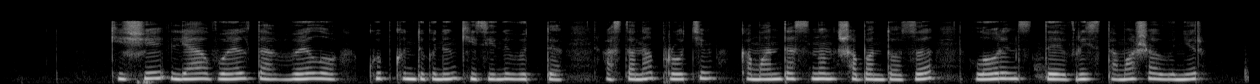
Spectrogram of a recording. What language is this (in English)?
Kazakh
